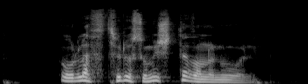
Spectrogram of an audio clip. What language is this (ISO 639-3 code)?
kab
